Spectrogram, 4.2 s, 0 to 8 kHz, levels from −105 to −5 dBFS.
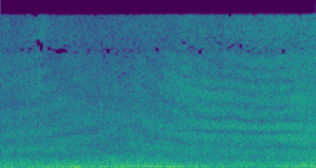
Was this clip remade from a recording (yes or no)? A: no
